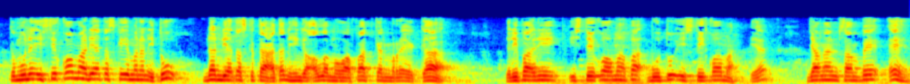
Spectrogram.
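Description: A man giving a casual religious lecture to a congregation, chatting and joking as he teaches. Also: fairly high pitch. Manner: chatty, addresses audience as "Pak", lively jokes. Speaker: Islamic preacher. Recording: dull lo-fi lecture recording.

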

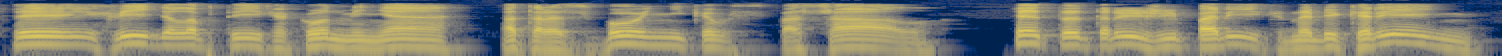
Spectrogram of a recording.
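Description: A man's voice: mid-range voice, expressive, slow. A man voicing a young, spirited tsar's daughter who is dreamy, curious and frank. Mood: lovestruck. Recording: dull lo-fi audio.

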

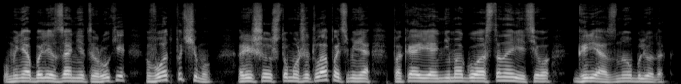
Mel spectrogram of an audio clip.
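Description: A man putting on a sharp-tongued young woman. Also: a little high, fairly quick, no room sound, studio quality, natural voice. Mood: angry. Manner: biting, sarcastic.

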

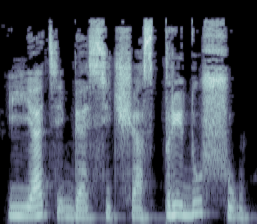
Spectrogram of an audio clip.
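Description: A woman voicing a gruff, domineering male boss in an audiobook, speaking slowly and menacingly, then snapping into angry scolding. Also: sits low, fairly even intonation, darkish tone, close to an everyday voice. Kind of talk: audiobook character reading.

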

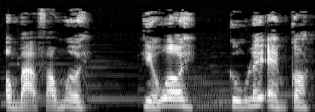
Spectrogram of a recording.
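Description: A woman's voice: mid-range voice, fairly quick, soft background music, close to an everyday voice. A woman voicing a desperate poor old father who begs through tears with a trembling voice. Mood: pleading. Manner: trembling, sobbing, begging.

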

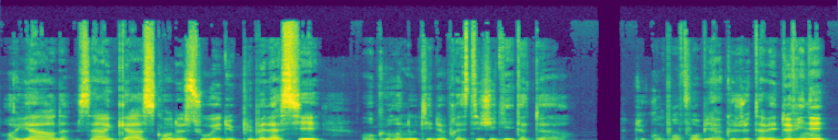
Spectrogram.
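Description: A man's voice: lowish voice, moderate pace, warm tone, natural voice. A man voicing a cocky young male street sleuth who taunts his captive. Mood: taunting. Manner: taunting, teasing.

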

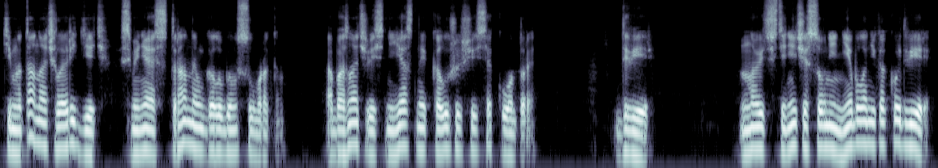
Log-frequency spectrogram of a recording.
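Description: A man narrating an audiobook in a steady, even storytelling voice. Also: fairly low pitch, moderate pace, no room sound, studio quality. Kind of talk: scripted narration.

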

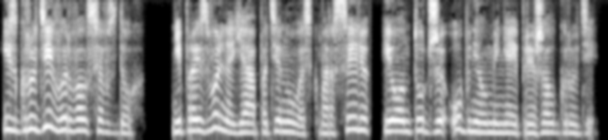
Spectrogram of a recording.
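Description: A woman narrates a fantasy novel in first person, at a mid pitch. Her reading is even and measured. The sound is dry and close, with no room around it. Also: no echo. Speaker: audiobook narrator. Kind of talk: scripted narration.

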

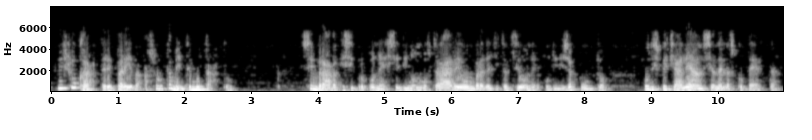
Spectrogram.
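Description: An audiobook reader narrating a classic novel with expressive, carefully paced delivery. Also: mid-range voice. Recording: slightly dull recording, faint hiss.

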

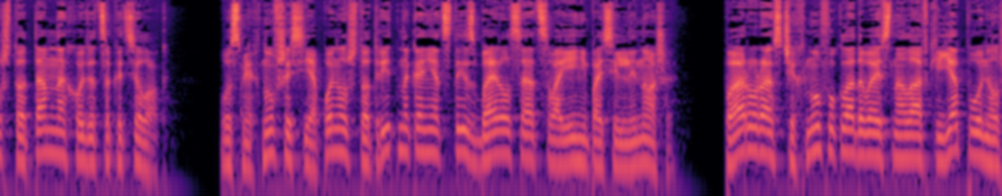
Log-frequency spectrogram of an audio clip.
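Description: A man narrating a first-person fantasy audiobook in a steady, measured way. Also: mid-range voice.

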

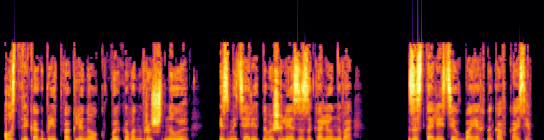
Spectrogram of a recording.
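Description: A woman's voice: mid-range voice, fairly even intonation, fairly quick, dark tone, no echo, studio quality, lightly acted. A woman voicing a haughty, theatrical young woman. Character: playful young woman acting out roles. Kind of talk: audiobook character reading.

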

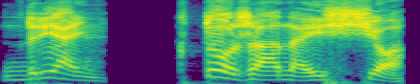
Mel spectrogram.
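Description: A spiteful middle-aged woman put on by a woman narrator hurls contempt in a shrill, shouting voice. Her delivery is bright and forceful, full of animated leaps. It is a dry, close storybook reading. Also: a little slow, no room sound, full character voice. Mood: furious. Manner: shrieking, contemptuous.

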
